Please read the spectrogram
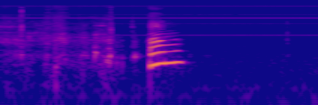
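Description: Speech only: a woman's single short, high-pitched "um" about a second in, with faint room noise either side.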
